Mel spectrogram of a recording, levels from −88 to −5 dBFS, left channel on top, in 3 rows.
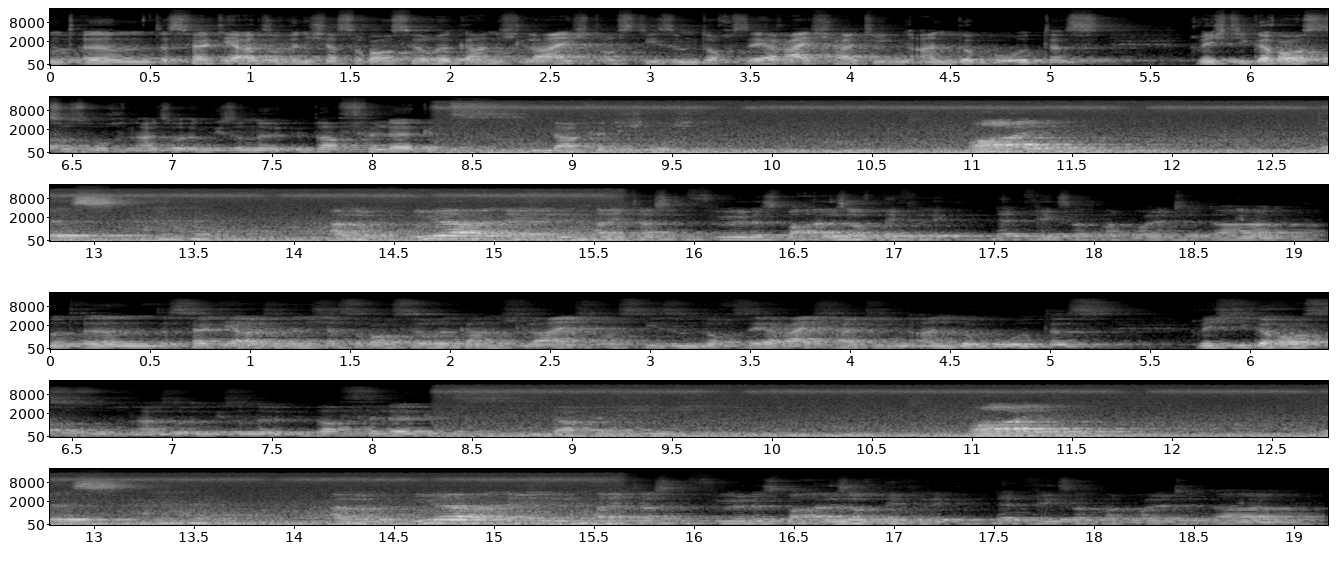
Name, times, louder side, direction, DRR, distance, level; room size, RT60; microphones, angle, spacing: voice 1, 0.0-5.4 5.7-9.6 18.7-19.0, left 2 dB, 75° left, 6 dB, 0.8 m, -33 dB
sound 1, 8.3-15.7, left 1 dB, 10° left, 0.6 m, -35 dB
voice 2, 11.0-11.8 12.7-13.7 14.1-18.9, equal, 25° left, 1 dB, 1.6 m, -31 dB
9.7 x 8.8 x 5.3 m, 1.3 s
head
